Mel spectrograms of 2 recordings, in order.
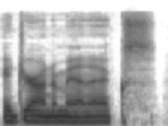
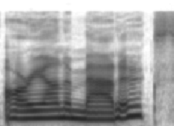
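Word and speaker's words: Ariana Madix: or Adriana Manx, did I just say her name wrong? You said it so wrong. It was like it not one thing was right. Do you mean Ariana Maddox? You said Adriana Maddox.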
